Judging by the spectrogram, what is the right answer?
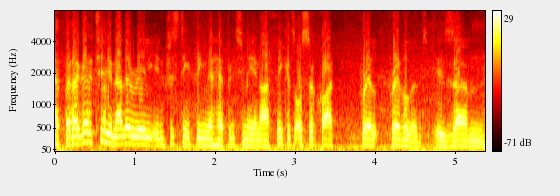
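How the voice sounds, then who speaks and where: This man talks at a very fast pace with very even loudness and a fairly high pitch, with ordinary pitch variation. Noticeable background noise can be heard. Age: 40s. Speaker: spiritual seeker and former tennis player. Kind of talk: interview.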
